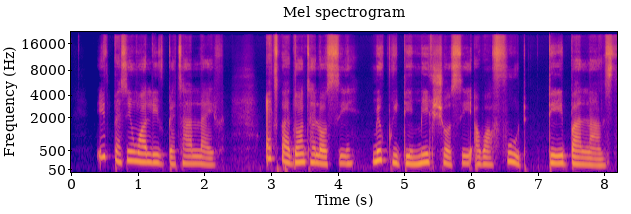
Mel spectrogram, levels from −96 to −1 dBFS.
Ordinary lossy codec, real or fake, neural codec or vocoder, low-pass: none; fake; autoencoder, 48 kHz, 128 numbers a frame, DAC-VAE, trained on Japanese speech; none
